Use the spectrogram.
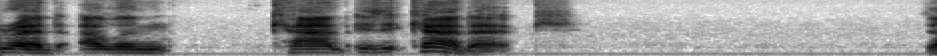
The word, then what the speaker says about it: Kardec: Is it Kardec? Is that how you pronounce it?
